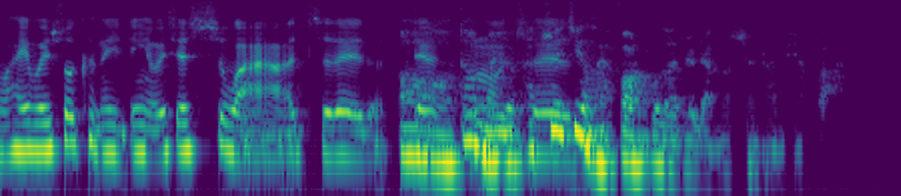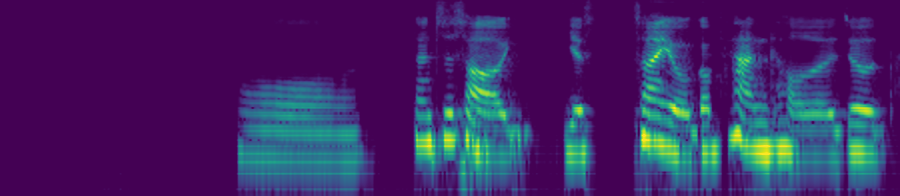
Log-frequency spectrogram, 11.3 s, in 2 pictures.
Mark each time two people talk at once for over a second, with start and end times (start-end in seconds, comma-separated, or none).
2.5-3.8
